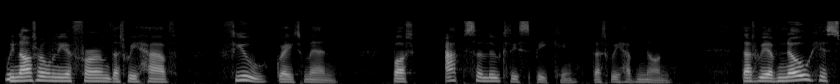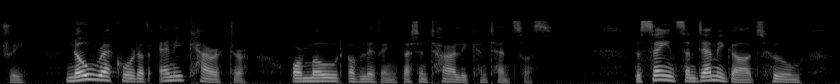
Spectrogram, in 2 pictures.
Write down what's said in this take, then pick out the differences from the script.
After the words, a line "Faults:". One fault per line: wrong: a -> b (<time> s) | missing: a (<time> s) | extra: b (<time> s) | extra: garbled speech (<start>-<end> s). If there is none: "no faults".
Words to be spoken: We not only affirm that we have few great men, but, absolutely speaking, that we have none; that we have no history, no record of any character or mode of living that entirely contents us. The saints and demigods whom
We not only affirm that we have few great men, but, absolutely speaking, that we have none; that we have no history, no record of any character or mode of living that entirely contents us. The saints and demigods whom
Faults:
no faults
